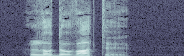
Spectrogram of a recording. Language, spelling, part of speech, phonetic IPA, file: Polish, lodowaty, adjective, [ˌlɔdɔˈvatɨ], Pl-lodowaty.ogg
